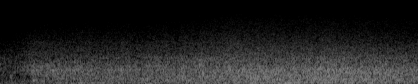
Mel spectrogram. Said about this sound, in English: Waves crash upon the shore once known as Nuku Beach.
